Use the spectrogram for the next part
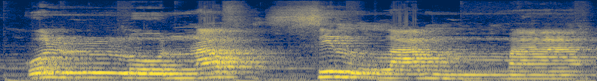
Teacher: Tetapi bedanya dengan idgham bihunah itu yang idgham bilahunah nggak usah pakai dengung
